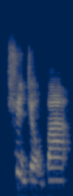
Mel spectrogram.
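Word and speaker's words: 去酒吧: Pronounce like chi jiu ba, go to a pub, okay?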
